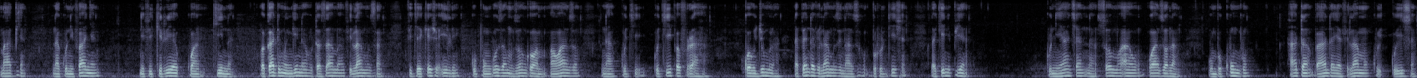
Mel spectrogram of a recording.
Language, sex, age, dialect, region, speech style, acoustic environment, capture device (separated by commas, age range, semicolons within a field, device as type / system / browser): Swahili, male, 25-34, Kenya - Nairobi Sheng-influenced, Kenya, relaxed, nature; silence, mobile / Linux / Chrome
